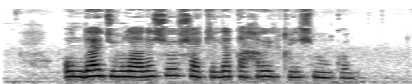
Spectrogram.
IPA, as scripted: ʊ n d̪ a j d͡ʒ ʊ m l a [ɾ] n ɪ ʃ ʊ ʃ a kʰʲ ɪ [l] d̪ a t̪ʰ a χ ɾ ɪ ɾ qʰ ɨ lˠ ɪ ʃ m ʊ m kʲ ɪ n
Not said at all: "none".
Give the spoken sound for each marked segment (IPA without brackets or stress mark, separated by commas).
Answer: none, l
